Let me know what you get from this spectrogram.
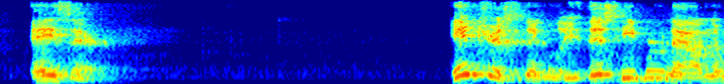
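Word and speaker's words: עֵזֶר: is the word hel and in Hebrew it's pronounced azer interestingly this Hebrew noun that we translate into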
